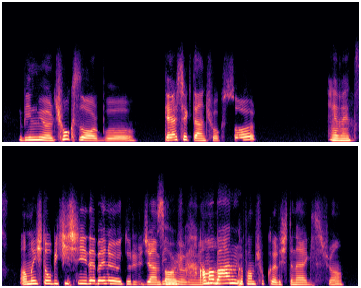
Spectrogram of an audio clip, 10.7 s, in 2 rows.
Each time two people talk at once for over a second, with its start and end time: 7.7-9.0

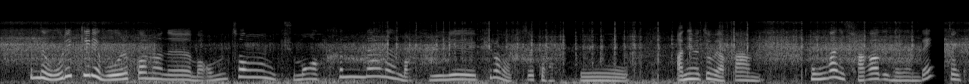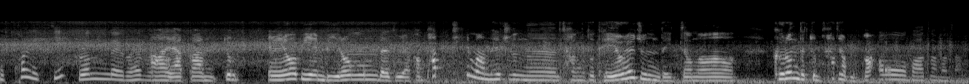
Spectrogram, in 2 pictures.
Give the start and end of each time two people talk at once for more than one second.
none

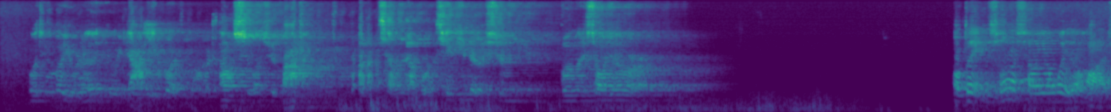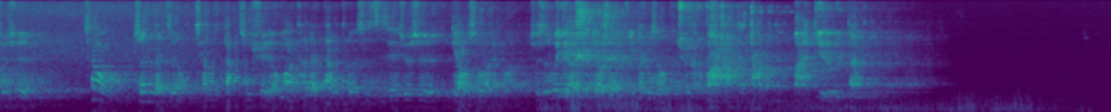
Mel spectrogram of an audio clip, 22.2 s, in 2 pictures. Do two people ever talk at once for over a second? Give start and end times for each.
16.7-18.4

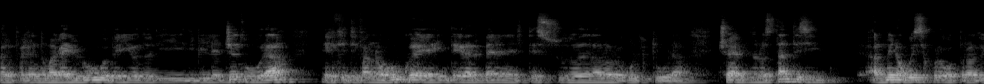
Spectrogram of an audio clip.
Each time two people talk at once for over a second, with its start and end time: none

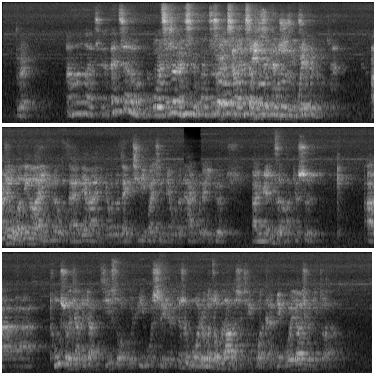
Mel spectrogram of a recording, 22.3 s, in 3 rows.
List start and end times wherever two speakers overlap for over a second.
4.2-6.0

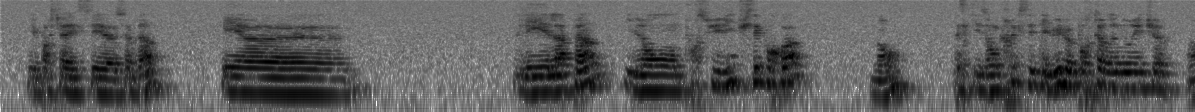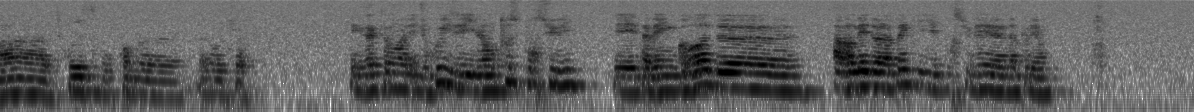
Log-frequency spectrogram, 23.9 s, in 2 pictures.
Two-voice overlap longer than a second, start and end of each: none

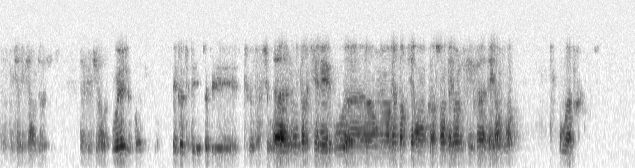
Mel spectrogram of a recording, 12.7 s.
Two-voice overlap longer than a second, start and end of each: 5.5-6.7

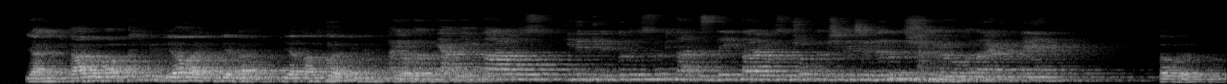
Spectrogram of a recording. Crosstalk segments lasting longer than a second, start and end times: none

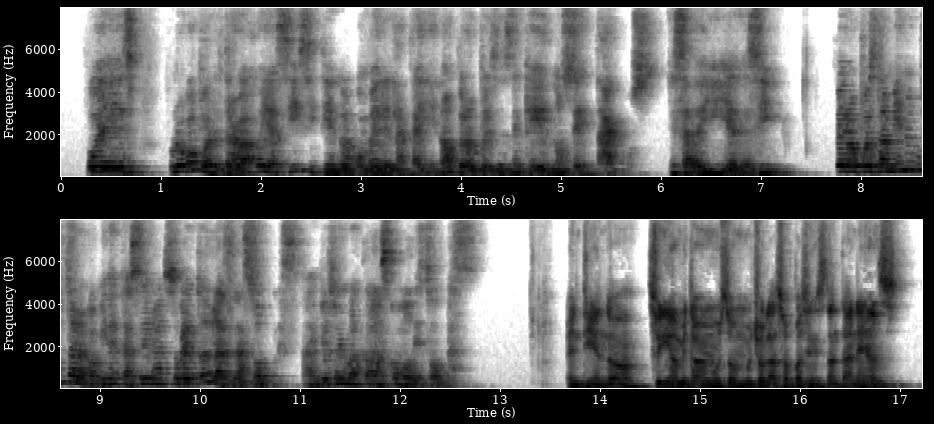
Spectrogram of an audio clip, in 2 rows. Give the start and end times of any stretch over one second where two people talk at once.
none

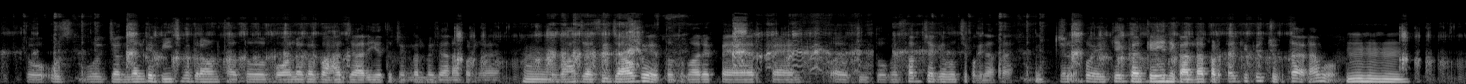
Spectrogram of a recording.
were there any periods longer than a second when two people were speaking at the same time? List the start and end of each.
none

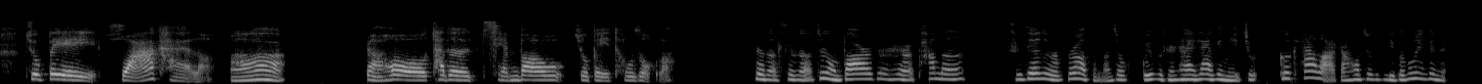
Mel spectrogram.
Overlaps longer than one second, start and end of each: none

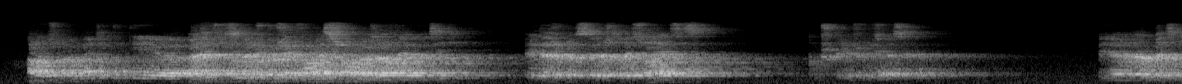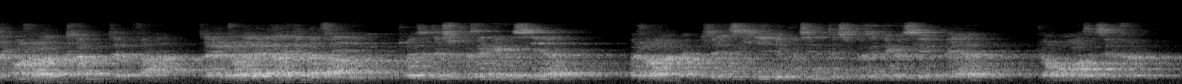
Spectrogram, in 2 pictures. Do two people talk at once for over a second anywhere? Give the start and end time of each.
1.9-3.9, 13.9-15.4

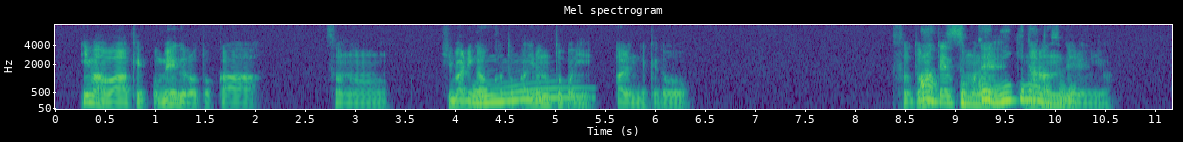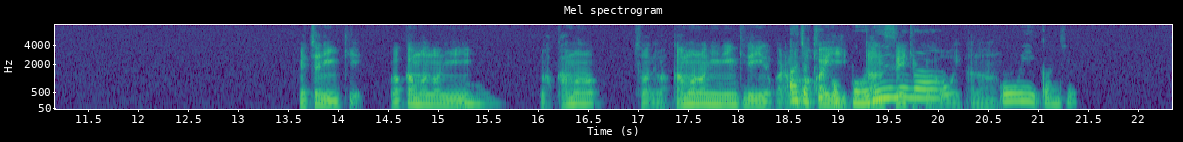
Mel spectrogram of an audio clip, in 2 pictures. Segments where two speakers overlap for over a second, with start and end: 4.2-5.4, 8.6-10.2, 18.5-20.1

